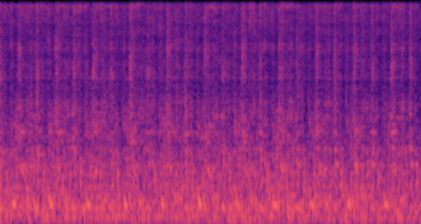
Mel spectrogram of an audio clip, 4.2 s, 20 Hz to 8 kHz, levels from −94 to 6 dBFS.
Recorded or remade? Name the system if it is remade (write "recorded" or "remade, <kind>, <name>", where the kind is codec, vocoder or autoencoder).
remade, codec, DAC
